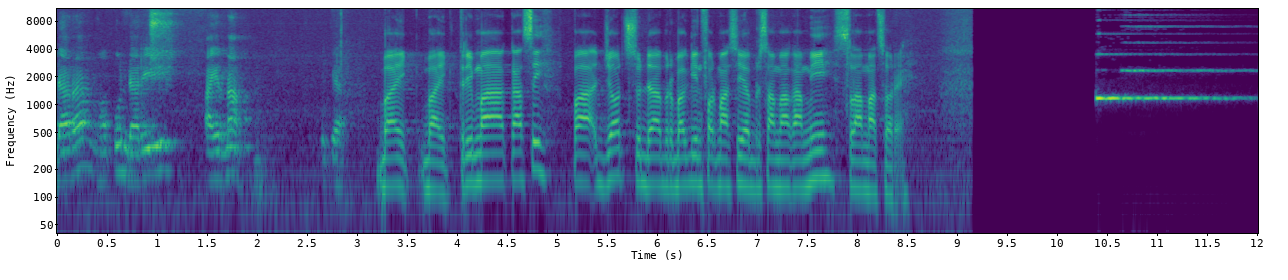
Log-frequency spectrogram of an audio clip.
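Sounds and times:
bell-like electronic chime: 10.4s - 12.0s.

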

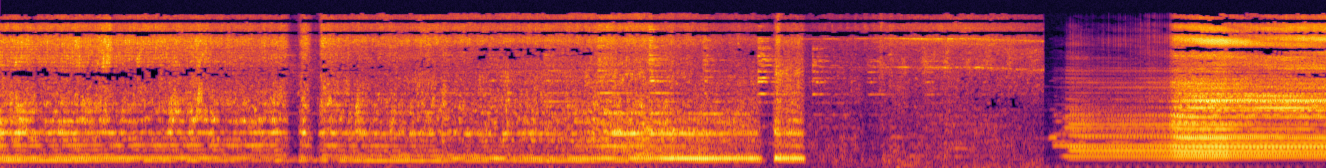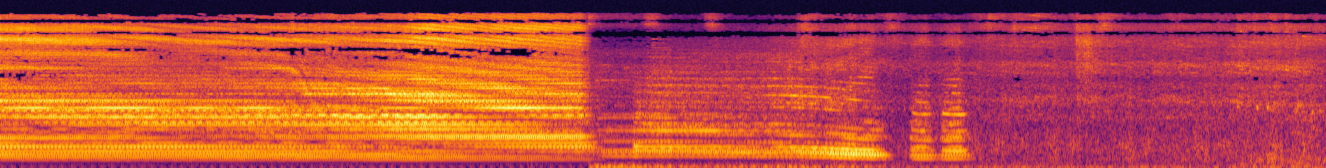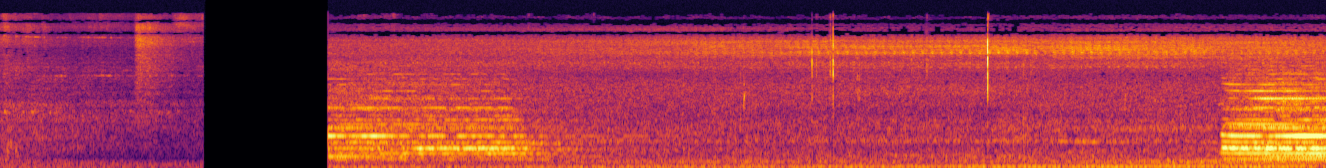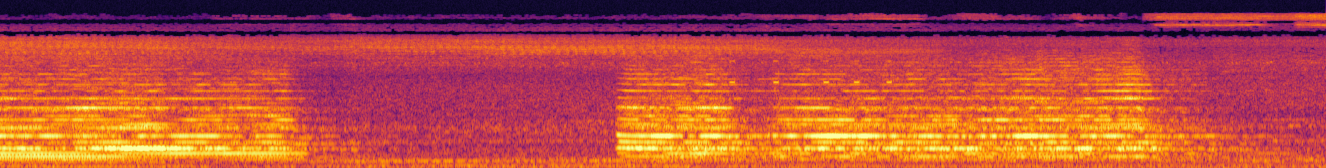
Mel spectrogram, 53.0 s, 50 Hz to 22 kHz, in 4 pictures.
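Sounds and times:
locomotive horn blasts: 0.0s - 8.2s, 10.5s - 23.1s, 29.8s - 32.4s, 38.7s - 43.5s, 45.9s - 52.5s
train whistle chord: 0.0s - 8.2s, 10.5s - 23.0s, 29.8s - 32.4s, 38.7s - 43.5s, 45.9s - 52.5s
train rumbling by: 0.0s - 28.6s, 29.8s - 53.0s.

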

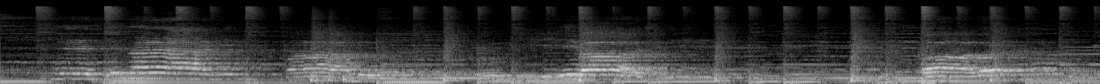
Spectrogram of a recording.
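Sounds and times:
bass notes: 0.0s - 11.0s
live band playing: 0.0s - 11.0s
man singing into a microphone: 0.4s - 7.7s, 9.0s - 11.0s.

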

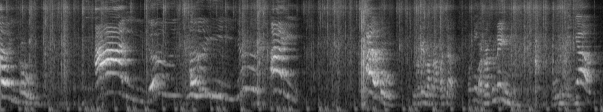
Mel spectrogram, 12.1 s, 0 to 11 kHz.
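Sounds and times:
plastic bag crinkling: 0.0s - 1.9s, 2.6s - 11.6s
child chattering: 1.8s - 6.1s.

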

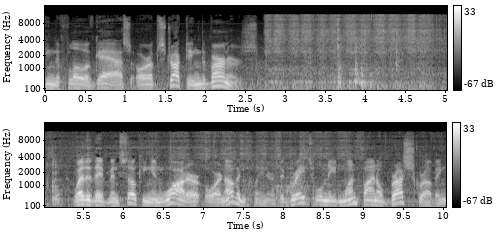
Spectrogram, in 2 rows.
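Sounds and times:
brush scrubbing a grill grate: 2.8s - 10.0s.

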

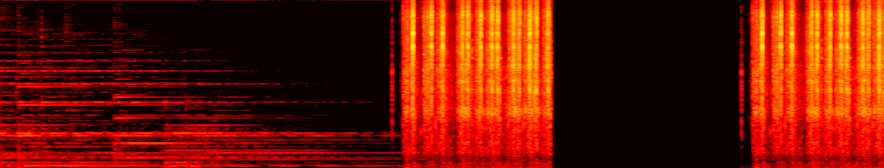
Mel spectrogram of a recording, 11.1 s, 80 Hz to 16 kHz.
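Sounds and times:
typewriter key strikes: 4.9s - 6.9s, 9.3s - 11.0s.

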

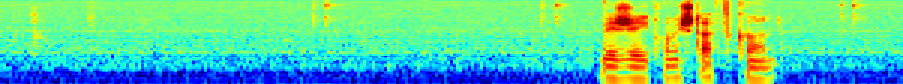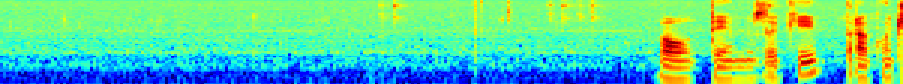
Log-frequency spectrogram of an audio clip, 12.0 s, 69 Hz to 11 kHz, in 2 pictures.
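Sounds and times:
steady background hiss: 0.0s - 12.0s
faint computer mouse clicks: 2.1s - 2.3s, 3.6s - 3.8s, 5.6s - 5.8s, 8.6s - 10.1s.

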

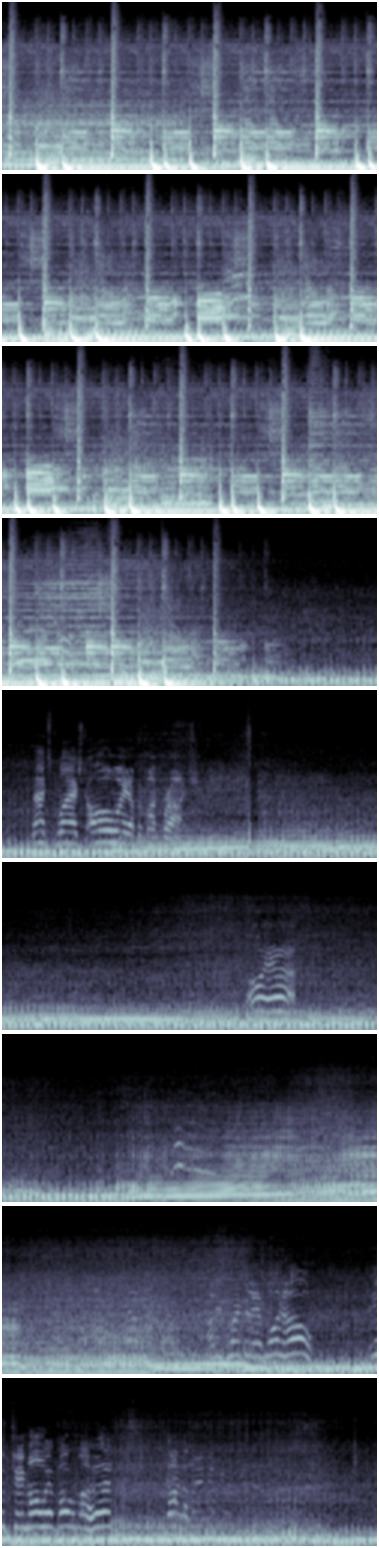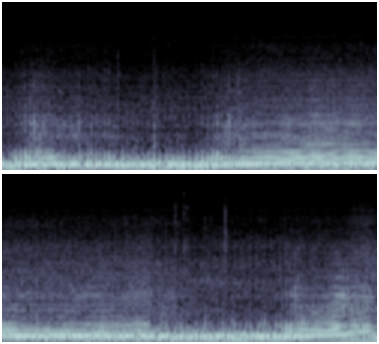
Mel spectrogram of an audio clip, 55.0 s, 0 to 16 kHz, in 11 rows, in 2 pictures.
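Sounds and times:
voices calling out: 0.0s - 18.3s, 32.2s - 32.9s
utility vehicle engine running: 0.0s - 55.0s.

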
